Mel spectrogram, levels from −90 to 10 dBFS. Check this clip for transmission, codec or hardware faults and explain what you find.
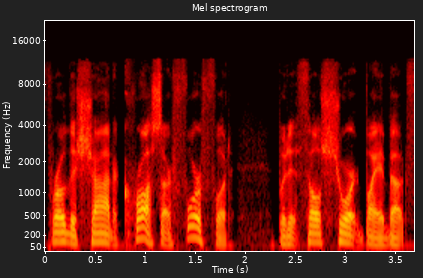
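One transmission fault is audible in the speech. From 0.7 to 2.33 s there is a call bitrate drop. The encoder codes more coarsely, which fits a fall from about 32 to 18 kbps, so the sound turns rough and watery. On a spectrogram, the upper harmonics look blotchy and smeared until the quality recovers.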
